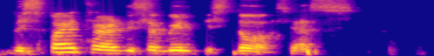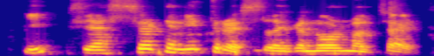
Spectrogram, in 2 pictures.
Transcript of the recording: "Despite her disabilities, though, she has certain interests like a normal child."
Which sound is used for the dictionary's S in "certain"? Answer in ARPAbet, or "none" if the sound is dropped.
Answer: SH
